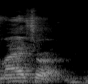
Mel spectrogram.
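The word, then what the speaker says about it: מעשר: verses 8 to 10 with means tenth in the Hebrew is pronounced my Ashura 10% of any increase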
